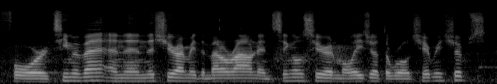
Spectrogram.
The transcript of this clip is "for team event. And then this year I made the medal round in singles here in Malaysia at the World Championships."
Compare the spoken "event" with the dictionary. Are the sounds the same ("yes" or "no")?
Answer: yes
